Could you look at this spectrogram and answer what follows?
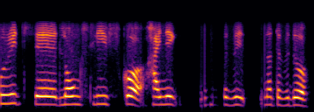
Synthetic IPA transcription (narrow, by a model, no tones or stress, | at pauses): puɾid͡ʒselɔŋslipʰkɔhajnik̚ | ntɐbi | nɐtːɐbidɔ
